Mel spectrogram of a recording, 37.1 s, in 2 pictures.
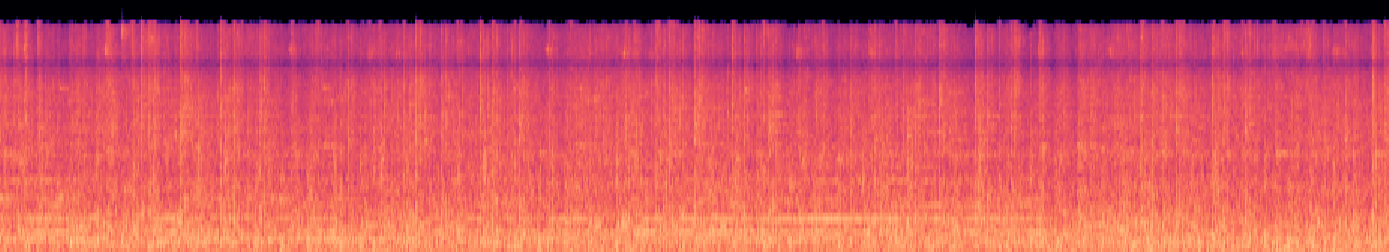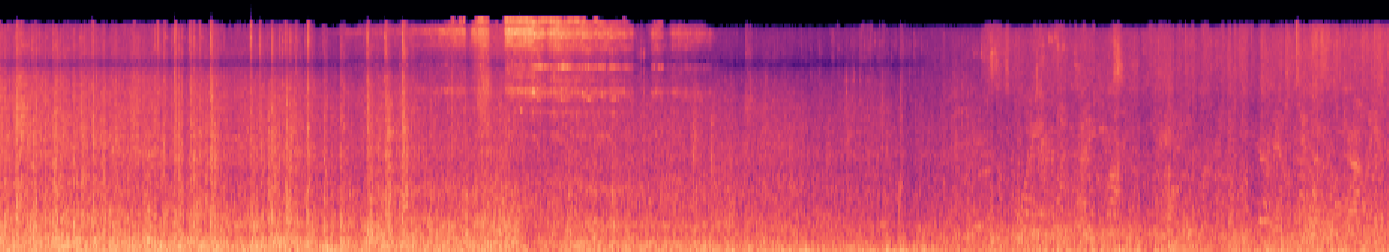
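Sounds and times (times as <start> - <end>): train wheels clacking over rail joints: 0.0 - 31.4
train low rumble: 0.0 - 37.0
high wheel squeal: 24.0 - 28.0.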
